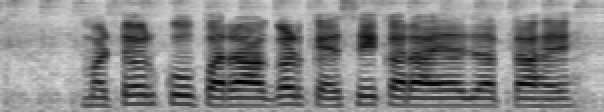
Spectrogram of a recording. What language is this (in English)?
Hindi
